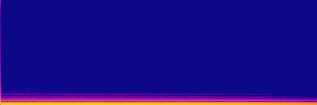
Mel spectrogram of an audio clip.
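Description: A deep sub-bass synth tone from a Bitwig patch drones as a pure, steady low note, loud and isolated, very slowly dying away while it drifts between left and right.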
